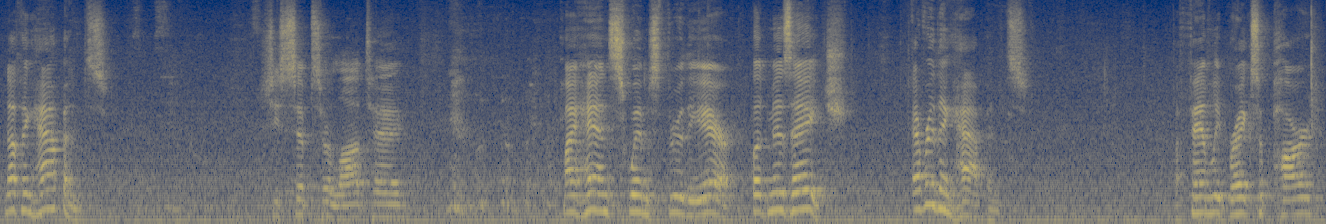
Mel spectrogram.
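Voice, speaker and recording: A man with a high voice reads poetry aloud at a slow pace, pausing deliberately between lines. The sound is roomy and echoey, with noticeable background noise. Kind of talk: poetry reading.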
